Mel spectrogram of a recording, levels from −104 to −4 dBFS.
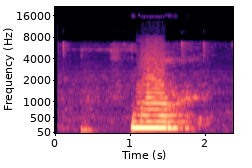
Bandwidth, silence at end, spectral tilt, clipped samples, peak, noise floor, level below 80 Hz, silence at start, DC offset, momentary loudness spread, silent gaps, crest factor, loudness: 6.8 kHz; 0.6 s; -9 dB/octave; under 0.1%; -2 dBFS; -48 dBFS; -52 dBFS; 0.35 s; under 0.1%; 17 LU; none; 12 dB; -10 LUFS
